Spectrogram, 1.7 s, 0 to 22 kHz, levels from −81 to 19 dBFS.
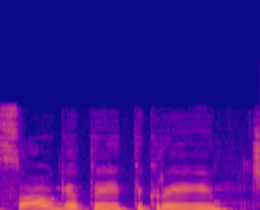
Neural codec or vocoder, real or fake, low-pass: none; real; 10.8 kHz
